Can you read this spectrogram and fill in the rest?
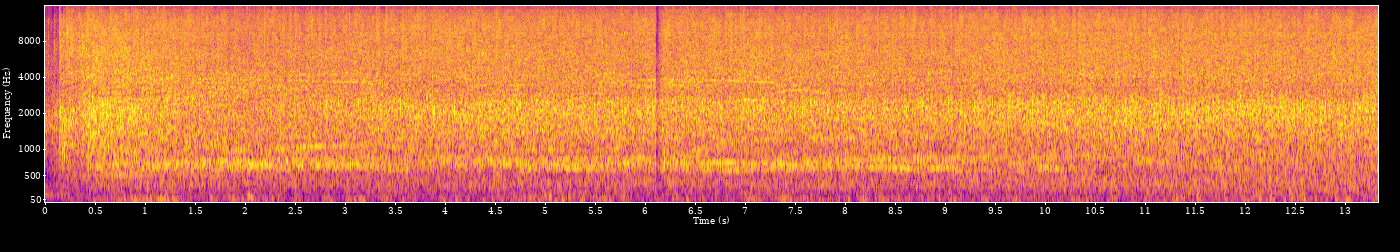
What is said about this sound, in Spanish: Un aplauso atronador se escucha en el Salón de Honor mientras José Antonio Kast comienza a hacer ingreso al salón, caminando por el centro, asintiendo.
